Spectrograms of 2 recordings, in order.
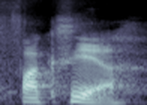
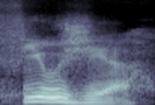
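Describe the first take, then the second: First: The word is sounded out as it is spelled. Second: The word is said with its standard pronunciation. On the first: The speaker calls it wrong. "in my mind, I was reading it as Fuchsia" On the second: The speaker calls it right. "I found out the exact pronunciation, and it was Fuchsia"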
